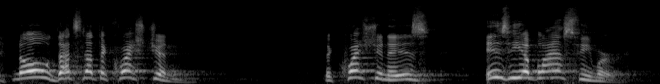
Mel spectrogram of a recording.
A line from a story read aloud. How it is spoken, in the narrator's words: the scribes and the Pharisees and those that were the Jewish leaders of that day itching to scream out at Pilate, say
